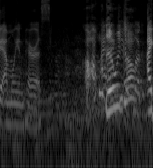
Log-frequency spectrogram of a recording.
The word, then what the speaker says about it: Paris: do you pronounce it is it emily in paris or emily and perry now please just set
